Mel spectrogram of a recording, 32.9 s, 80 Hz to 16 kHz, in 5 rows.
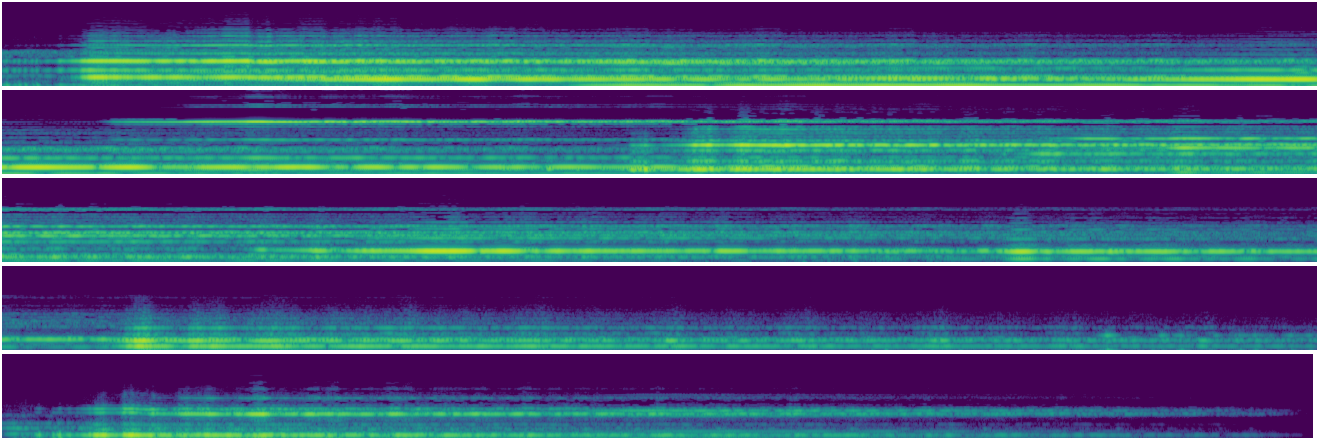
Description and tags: Samurai Jugular - 05
A samurai at your jugular! Weird sound effects I made that you can have, too.
dilation, effect, experimental, high-pitched, sci-fi, sfx, sound, spacey, sweetener, time, trippy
